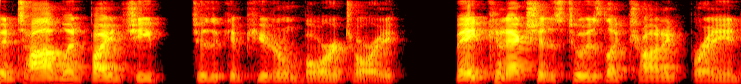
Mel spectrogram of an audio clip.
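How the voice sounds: This is a natural reading voice with ordinary pitch variation against a quiet background.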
